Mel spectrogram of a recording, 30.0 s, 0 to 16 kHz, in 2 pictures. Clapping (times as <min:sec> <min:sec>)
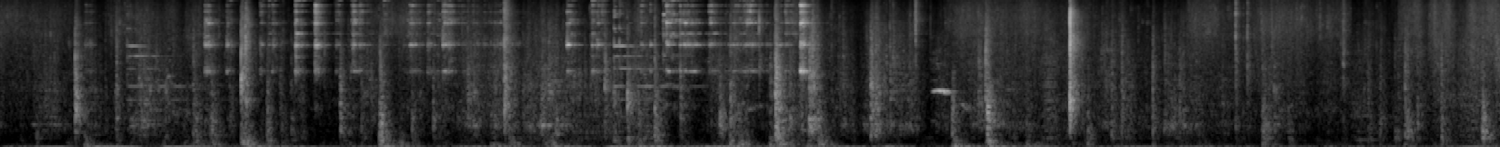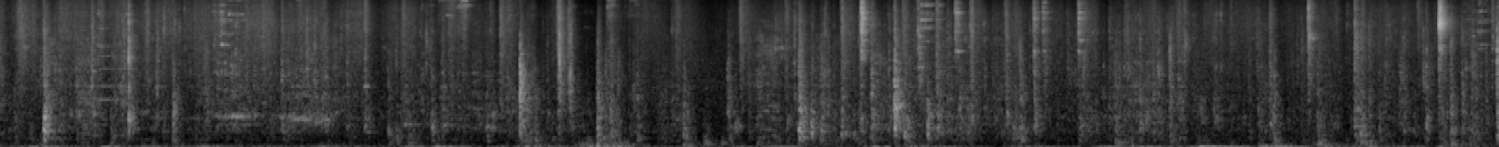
0:10.7 0:10.9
